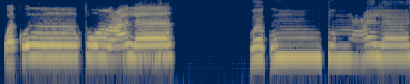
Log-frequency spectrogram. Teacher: izhar syafawinya itu tidak ditahan, hanya dialirkan mimnya. Nah, jadi jangan juga ditahan wauntum ala enggak wauntum ala cuman diselesaikan aja dialirkan yang ditahan itu ikhfanya.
